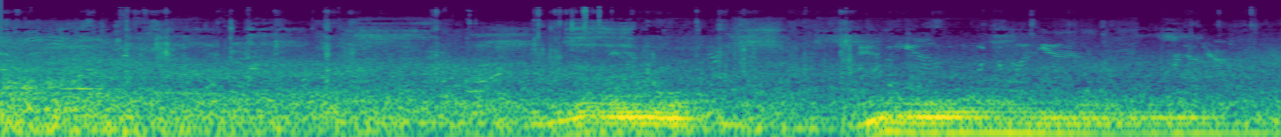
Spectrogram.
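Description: Outdoor ambience: people talking in the background over a steady low rumble, which swells about six seconds in and again from about nine seconds on.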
